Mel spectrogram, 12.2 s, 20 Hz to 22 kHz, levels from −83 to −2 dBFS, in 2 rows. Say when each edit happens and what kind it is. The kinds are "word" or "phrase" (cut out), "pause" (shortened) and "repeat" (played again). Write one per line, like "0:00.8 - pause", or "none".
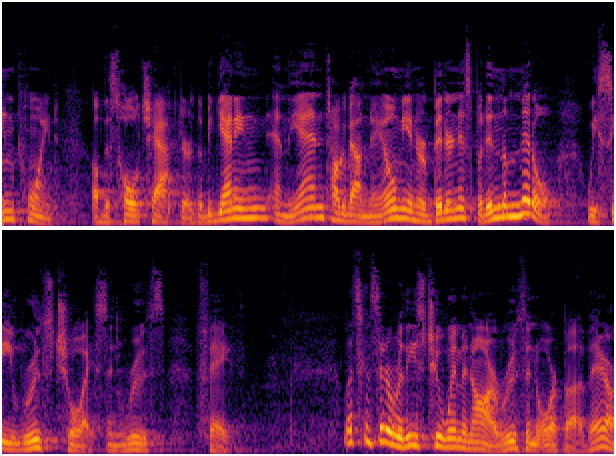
none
